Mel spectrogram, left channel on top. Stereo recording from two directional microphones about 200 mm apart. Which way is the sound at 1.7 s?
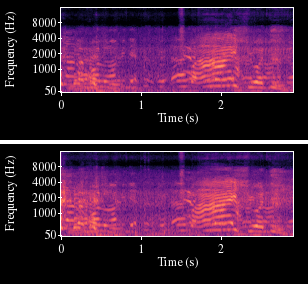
55° left (ahead or behind).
